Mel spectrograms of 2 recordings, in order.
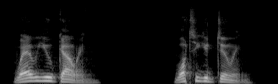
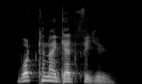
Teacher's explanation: The falling intonation can also be used in questions that begin with a question word.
